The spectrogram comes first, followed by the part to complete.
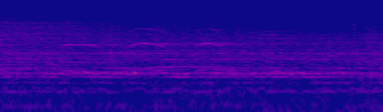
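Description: Steady background of a large gymnastics hall: faint music over a low, even crowd hubbub.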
